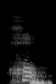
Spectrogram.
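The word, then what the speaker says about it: ὁ: 강순표가 있으면 히읗 발음을 포함시킵니다. 첨가시킵니다. 그래서 오가 아니고 호 이렇게 있습니다.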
